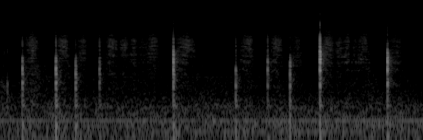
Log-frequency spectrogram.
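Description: Chalk writing on a blackboard: a faint, irregular series of sharp taps and short scratches as letters are written.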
